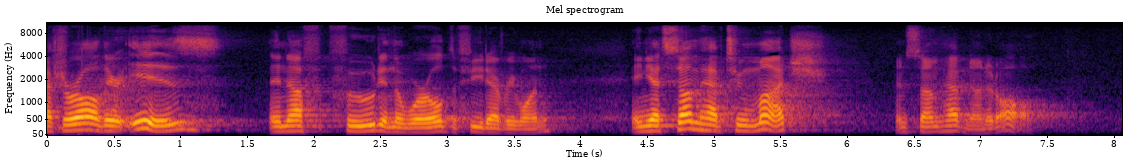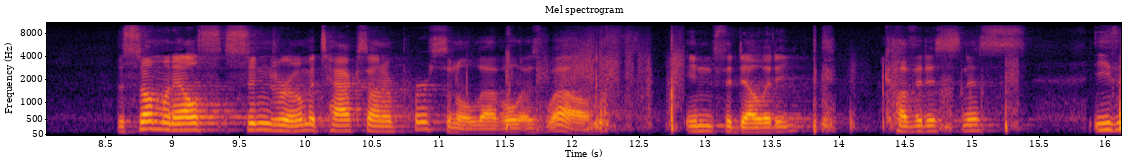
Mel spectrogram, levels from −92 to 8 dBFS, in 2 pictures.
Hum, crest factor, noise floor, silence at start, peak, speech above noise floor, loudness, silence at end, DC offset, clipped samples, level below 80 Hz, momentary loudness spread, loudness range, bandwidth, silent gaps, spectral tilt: none; 18 dB; -60 dBFS; 0 s; 0 dBFS; 43 dB; -17 LUFS; 0 s; under 0.1%; under 0.1%; -80 dBFS; 17 LU; 4 LU; 10.5 kHz; none; -5 dB/octave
